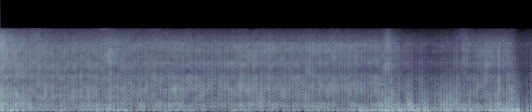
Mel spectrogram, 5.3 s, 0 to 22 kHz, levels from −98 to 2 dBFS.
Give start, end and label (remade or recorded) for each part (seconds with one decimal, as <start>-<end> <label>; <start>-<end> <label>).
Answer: 0.0-5.3 remade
